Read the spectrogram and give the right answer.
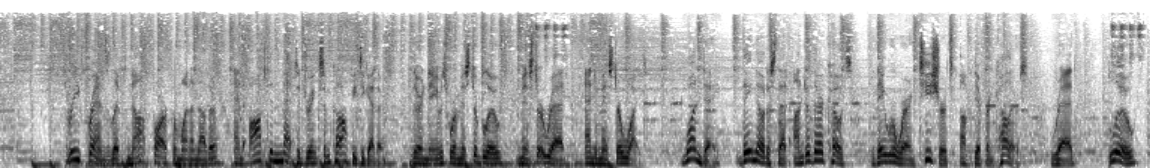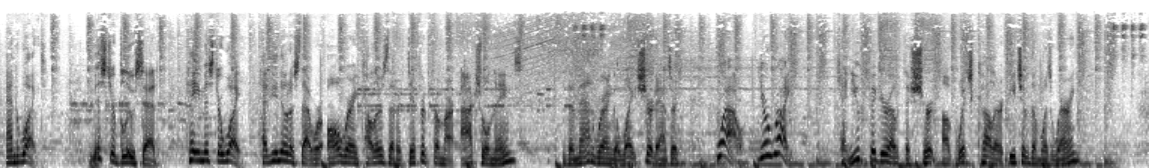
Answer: That means that Mr. Blue can only be wearing the red shirt, and Mr.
